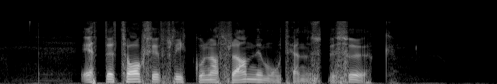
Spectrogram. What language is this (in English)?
Swedish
